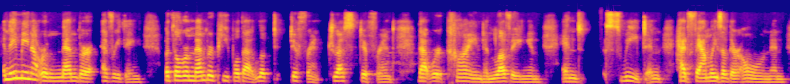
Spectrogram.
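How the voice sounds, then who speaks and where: Low, mellow-voiced woman giving a keynote. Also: normal speed. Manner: earnest storytelling with fillers and restarts. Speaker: keynote speaker. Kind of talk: personal keynote speech. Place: conference stage.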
